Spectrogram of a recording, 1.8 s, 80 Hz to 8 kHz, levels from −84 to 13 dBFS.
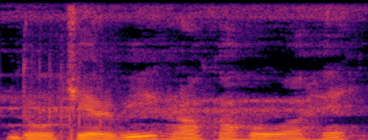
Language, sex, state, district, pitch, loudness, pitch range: Hindi, male, Arunachal Pradesh, Lower Dibang Valley, 115 Hz, -16 LUFS, 110-120 Hz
